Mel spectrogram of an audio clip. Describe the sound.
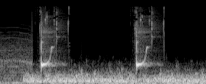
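Two water drops fall from a tap, each a bright plink with a quick upward-sweeping pitch, about a second apart over a steady low rumble.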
